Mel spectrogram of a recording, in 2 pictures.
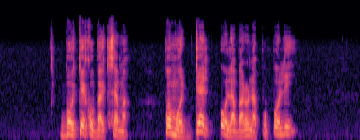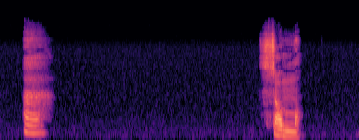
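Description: A man speaks close by in short bursts.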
